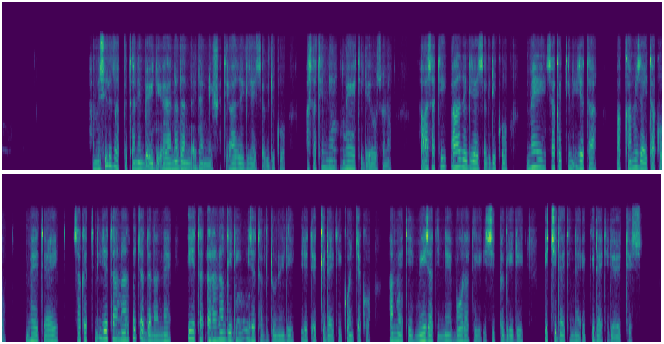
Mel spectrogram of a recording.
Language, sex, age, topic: Gamo, male, 25-35, agriculture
